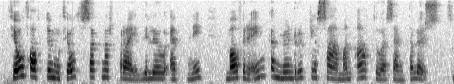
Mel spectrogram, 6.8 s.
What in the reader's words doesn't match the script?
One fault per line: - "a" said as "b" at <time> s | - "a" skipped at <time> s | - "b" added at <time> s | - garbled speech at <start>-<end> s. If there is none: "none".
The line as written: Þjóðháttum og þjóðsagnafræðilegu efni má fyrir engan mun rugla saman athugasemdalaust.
none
